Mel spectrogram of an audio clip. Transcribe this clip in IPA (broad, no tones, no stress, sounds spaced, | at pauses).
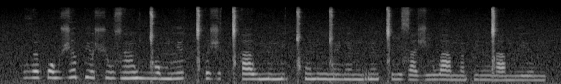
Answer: ð œ p ɔ w ʒ ə pʲ ɔ ʃ u z œ̃ w ŋ͡ǀ ɔ m lʲ ə ǀʰ ə ʒ ə ǀʰ a w mʲ ũ mʲ œ ǀʰ ũ m ŋ͡ǀ y lʲ œ̃ m rʲ ũ ǀ i z a ʒ i w a m œ̃ pʲ œ ŋ͡ǀ a m lʲ ø m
